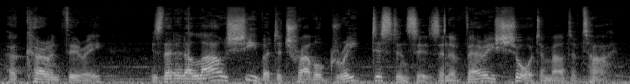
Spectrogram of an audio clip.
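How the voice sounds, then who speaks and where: An actor playing a dutiful, earnest male commander in a science fiction video game, talking in a measured, formal way. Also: on the low side, big pitch swings. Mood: reporting. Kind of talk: video game cutscene acting. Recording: music under the voice.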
